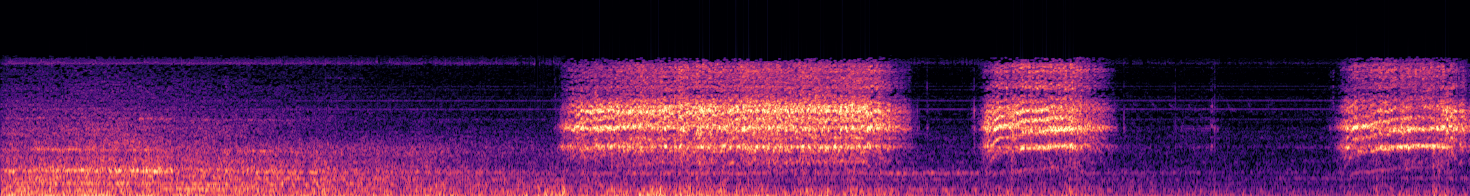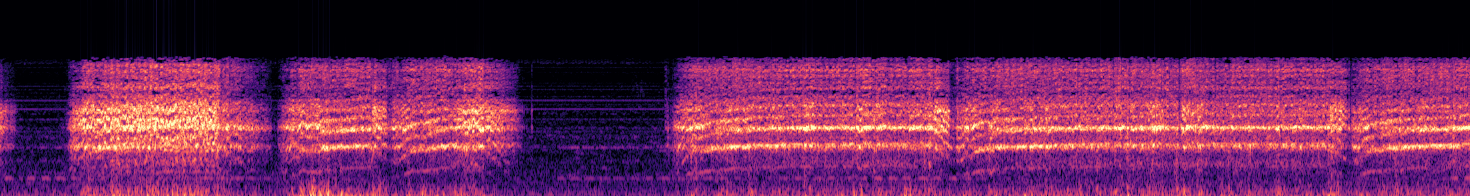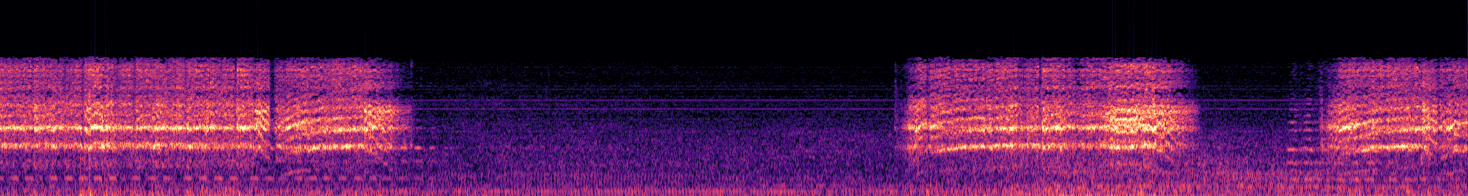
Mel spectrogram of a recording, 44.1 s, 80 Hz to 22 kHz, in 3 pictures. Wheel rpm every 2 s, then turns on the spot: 0, 0, 10, 140, 70, 90, 10, 80, 100, 90, 20, 150, 140, 160, 140, 160, 90, 0, 0, 80, 110, 70.
8-10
